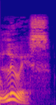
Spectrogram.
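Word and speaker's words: Lewes: r l i s l e you don't pronounce the s Carlisle way and that's in Lewis l e w e s and is there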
